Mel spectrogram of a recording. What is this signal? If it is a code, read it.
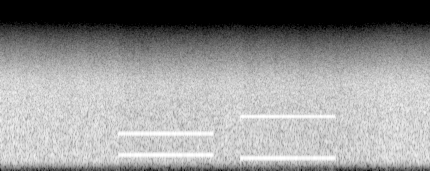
Aircraft SELCAL, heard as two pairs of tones, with heavy radio static. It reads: CL-AR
